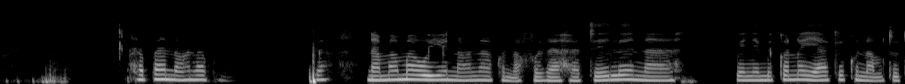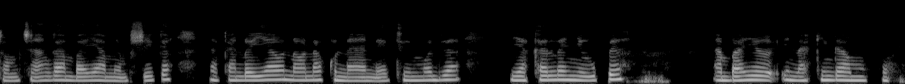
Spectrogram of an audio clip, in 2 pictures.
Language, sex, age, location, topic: Swahili, female, 50+, Nakuru, health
